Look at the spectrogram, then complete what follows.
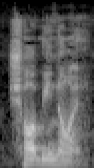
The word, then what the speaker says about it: সবিনয়: তাই আমরা উচ্চারণ করছি সবিনয়, সবিনয় নয়।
